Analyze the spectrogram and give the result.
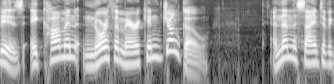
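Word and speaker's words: junco: dark-eyed junko and yes i did go to the jays to confirm that it is pronounced junko because it doesn't tell me here dark-eyed is two words with a hyphen and then the third word is junko j-u-n-c-o noun from 1974.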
